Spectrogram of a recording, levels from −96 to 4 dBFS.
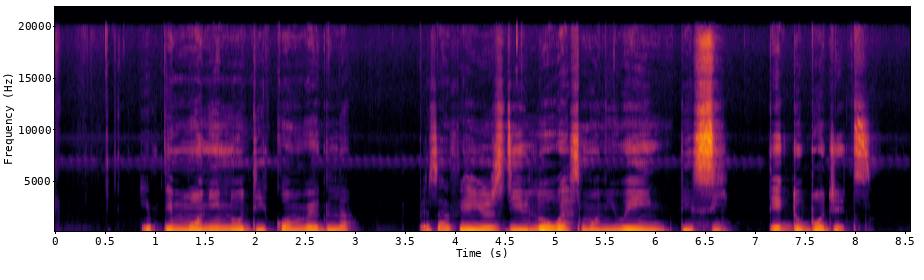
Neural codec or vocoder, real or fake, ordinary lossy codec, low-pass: none; real; none; none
